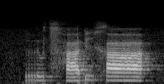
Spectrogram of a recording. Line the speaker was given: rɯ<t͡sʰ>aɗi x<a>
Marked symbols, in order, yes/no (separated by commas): yes, yes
